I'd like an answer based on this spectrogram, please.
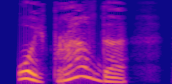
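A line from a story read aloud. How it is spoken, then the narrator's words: Exclaiming. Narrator (Russian): воскликнула она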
